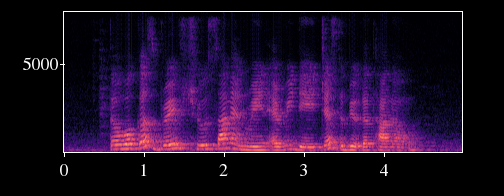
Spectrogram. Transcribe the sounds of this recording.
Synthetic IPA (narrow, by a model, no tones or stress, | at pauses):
d̥əwəkəsbɹevtʰɹusãnɛ̃nɹẽnɛvɹided͡ʒastubilt̚dətʰanəl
